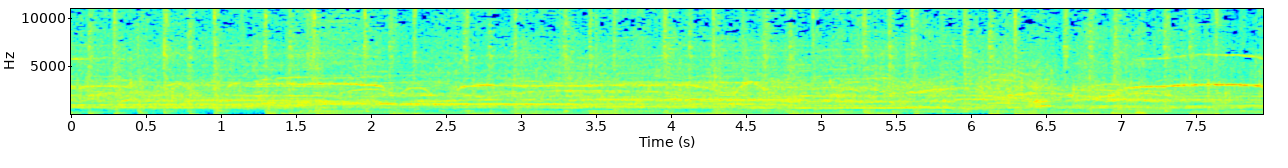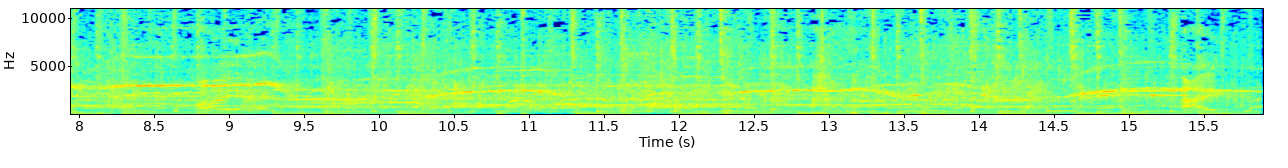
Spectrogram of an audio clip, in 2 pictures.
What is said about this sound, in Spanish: ¿Quién es ese chico que, quién es ese chico que siempre grita igual? ¿Cuál es? ¿Cuál es? A ver. Oh, eh, eres tú. Pelirrojo, además.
